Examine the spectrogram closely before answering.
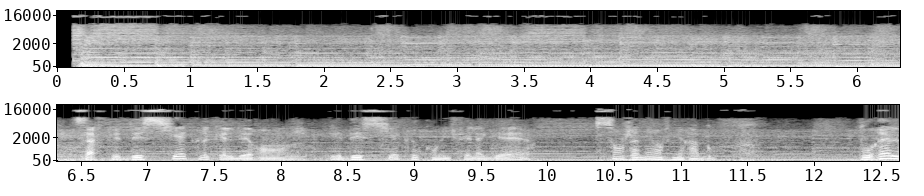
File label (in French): Narration; Putain C'Est Pas Simple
